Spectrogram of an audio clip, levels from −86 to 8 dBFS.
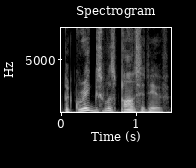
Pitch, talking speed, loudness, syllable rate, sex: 140 Hz, 165 wpm, -18 LUFS, 5.1 syllables/s, male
